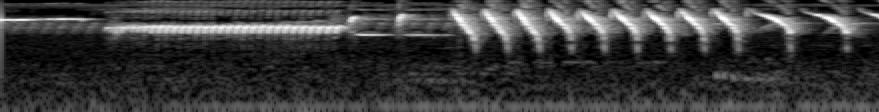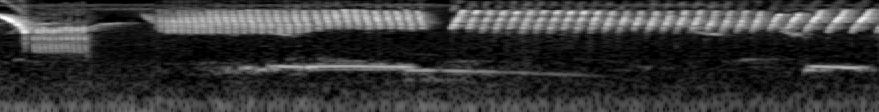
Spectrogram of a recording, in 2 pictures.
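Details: Canary song intended for training pet birds: a brief whistled note, then a series of loud down-slurred chirps repeated several times a second, a pause, and two dense buzzing trills, with a faint low tone underneath.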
